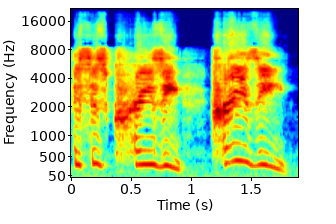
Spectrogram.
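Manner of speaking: high, rising exasperation; exasperated. A narrator's reading. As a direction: lose it at the absurdity. Mindy in disbelief.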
